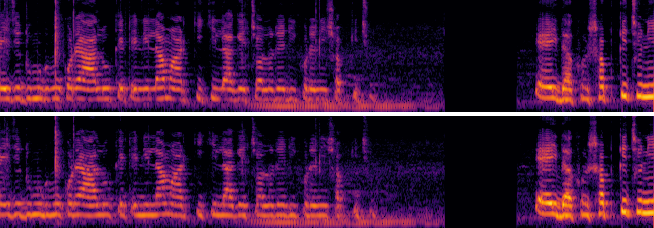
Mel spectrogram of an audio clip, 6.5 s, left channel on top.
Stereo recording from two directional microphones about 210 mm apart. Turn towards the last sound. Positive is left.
turn(degrees=5)  # may be behind; listen again after turning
